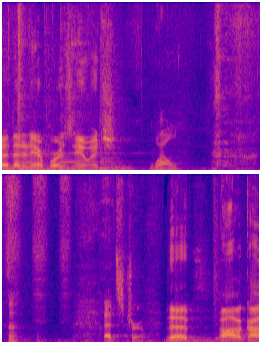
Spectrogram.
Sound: chuckles

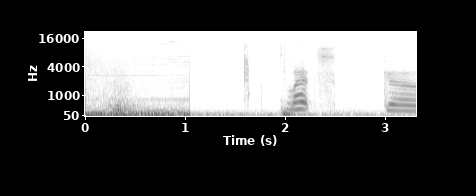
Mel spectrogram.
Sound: tsk

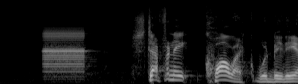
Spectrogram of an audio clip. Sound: buzzer

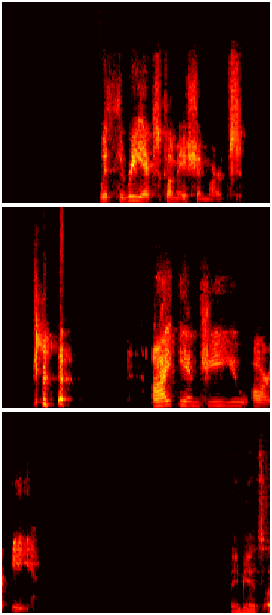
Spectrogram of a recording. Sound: laugh

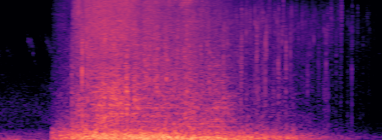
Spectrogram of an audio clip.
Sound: fire burning

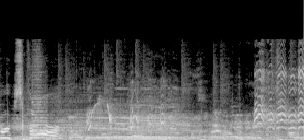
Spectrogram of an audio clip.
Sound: people cheering; squeaky toy squeaking

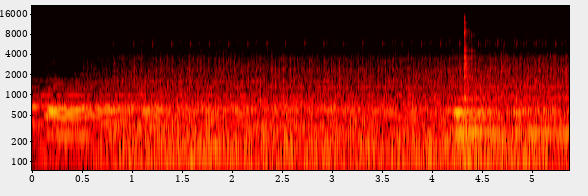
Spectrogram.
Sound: machine whirring softly

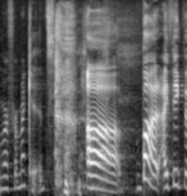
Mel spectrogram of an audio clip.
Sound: laughter

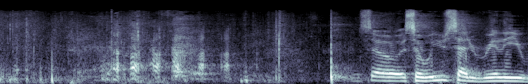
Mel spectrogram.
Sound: laughing

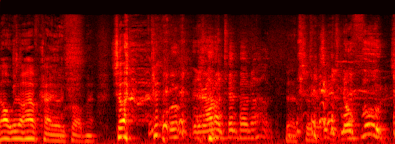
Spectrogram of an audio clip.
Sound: voiceover

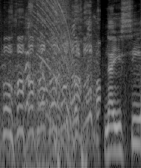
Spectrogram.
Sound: laughter

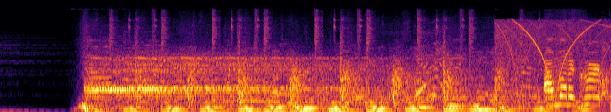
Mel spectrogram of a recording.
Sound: crowd cheering; techno music

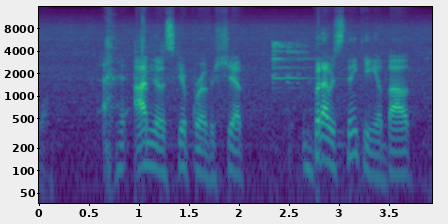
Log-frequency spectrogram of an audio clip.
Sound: chuckles

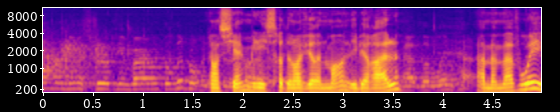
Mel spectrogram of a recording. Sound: applause

